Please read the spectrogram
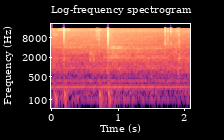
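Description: Steady background hum and hiss of the recording room, with a couple of faint clicks about a second apart.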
